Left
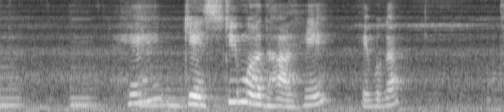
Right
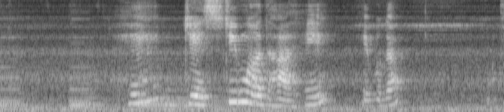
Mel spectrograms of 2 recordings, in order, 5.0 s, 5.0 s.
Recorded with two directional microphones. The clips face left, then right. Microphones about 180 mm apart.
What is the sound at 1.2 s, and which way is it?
Speech, 65° left (ahead or behind).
